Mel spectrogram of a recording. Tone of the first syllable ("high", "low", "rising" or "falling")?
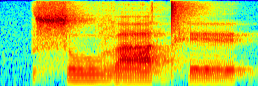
high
